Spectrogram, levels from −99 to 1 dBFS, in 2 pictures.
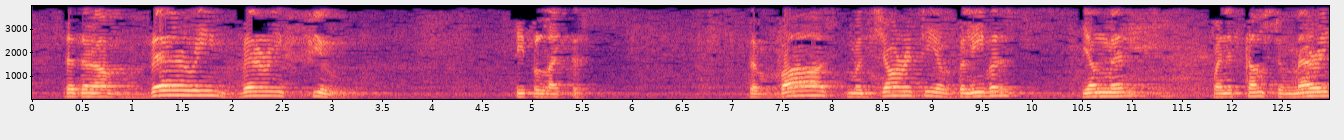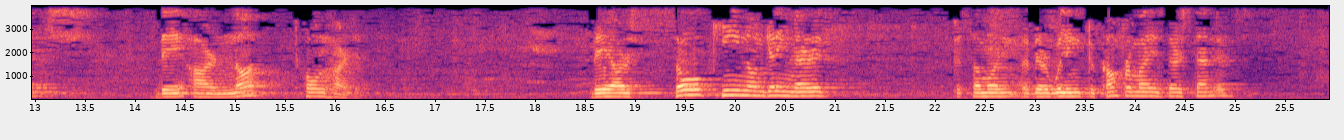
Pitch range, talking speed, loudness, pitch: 145-185 Hz, 95 wpm, -13 LUFS, 160 Hz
